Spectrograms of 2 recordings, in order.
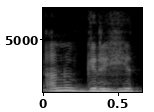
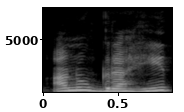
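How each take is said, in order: First: The middle syllable is pronounced 'gri'. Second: The middle syllable is pronounced 'gra'. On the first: The speaker calls it right. "इसमें री की मात्रा लगेगा" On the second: The speaker calls it wrong. "अनुग्रहित नहीं"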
